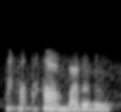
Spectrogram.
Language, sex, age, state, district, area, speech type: Sanskrit, female, 18-30, Kerala, Thrissur, urban, conversation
